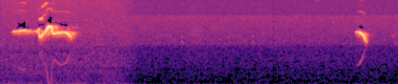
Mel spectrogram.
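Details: Gray Monjita (Xolmis cinereus) song: a high, wavering whistled phrase lasting about a second, then a lone short falling whistle four seconds later, against a quiet background.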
